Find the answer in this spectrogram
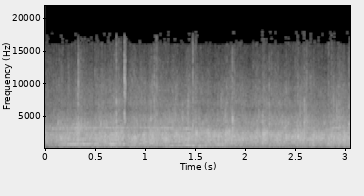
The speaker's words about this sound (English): Huge round of applause. Come on, let's celebrate.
